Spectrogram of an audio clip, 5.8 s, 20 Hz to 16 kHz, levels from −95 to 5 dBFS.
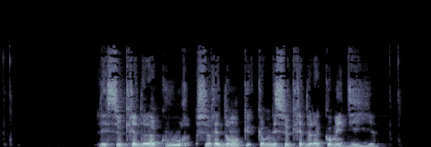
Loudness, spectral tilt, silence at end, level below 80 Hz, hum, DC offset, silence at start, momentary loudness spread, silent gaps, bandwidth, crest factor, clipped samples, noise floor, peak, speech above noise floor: -24 LUFS; -4.5 dB/octave; 0.7 s; -60 dBFS; none; under 0.1%; 1.35 s; 11 LU; none; 11 kHz; 18 dB; under 0.1%; under -90 dBFS; -6 dBFS; over 66 dB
